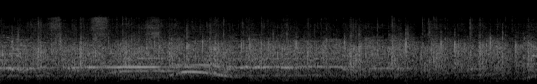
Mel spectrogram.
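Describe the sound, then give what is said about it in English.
A church audience clapping hands in praise of the Lord: dense, steady applause lasting several seconds, with a sustained tonal note held underneath. “Come on, let's give the Lord a hand clap.”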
